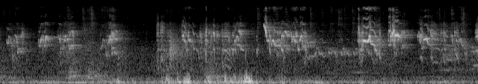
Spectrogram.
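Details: Budgies chattering with scratchy squawks and high chirps, rapid and uneven, plus some lower thumping noises in the middle of the stretch.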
